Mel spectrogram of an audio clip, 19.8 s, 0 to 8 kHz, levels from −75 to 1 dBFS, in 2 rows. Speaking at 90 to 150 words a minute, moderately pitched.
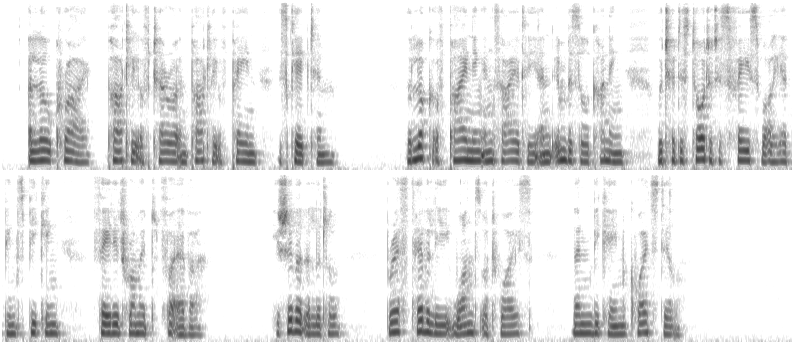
Yes: average, 145 wpm; medium, 160 Hz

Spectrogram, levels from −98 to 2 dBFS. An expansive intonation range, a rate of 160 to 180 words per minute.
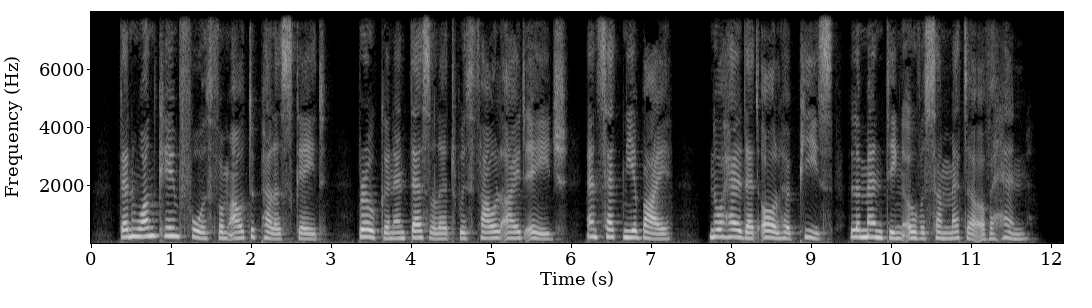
No: average, 3.9 semitones; average, 170 wpm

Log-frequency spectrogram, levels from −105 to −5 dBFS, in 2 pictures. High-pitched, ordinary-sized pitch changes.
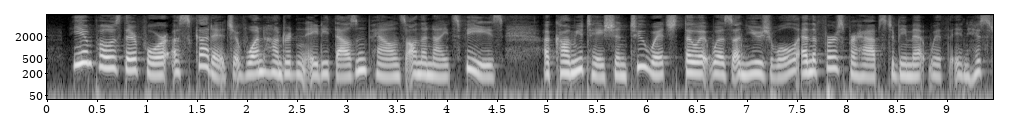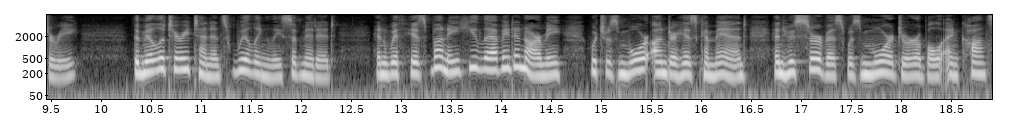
Yes: high, 195 Hz; average, 3.9 semitones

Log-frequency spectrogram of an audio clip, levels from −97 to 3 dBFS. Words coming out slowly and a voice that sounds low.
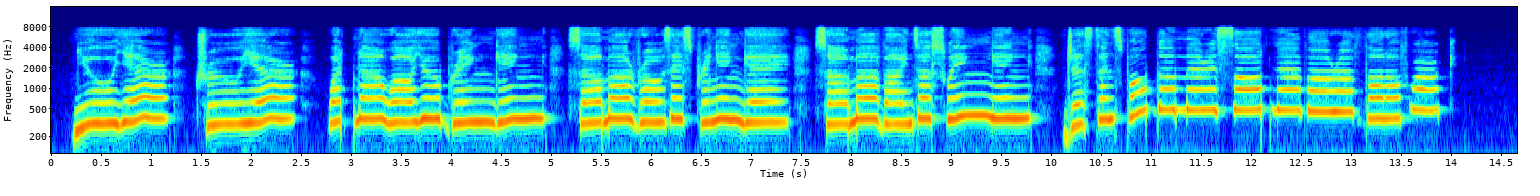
No: slow, 115 wpm; very high, 360 Hz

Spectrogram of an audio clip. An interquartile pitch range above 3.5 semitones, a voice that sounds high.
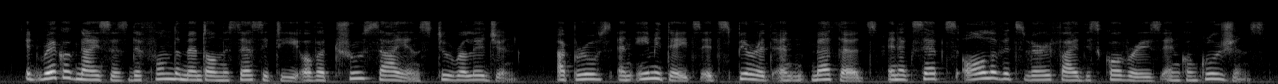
Yes: average, 4.2 semitones; high, 210 Hz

